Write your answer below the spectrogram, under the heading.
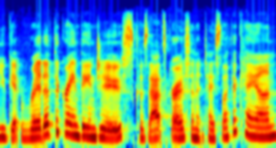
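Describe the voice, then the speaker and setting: A woman with a Southern US accent speaks at a fairly high pitch. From US South. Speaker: podcast host. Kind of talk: devotional talk. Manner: animated.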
